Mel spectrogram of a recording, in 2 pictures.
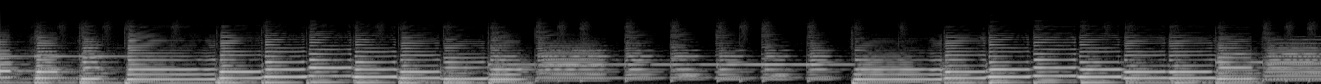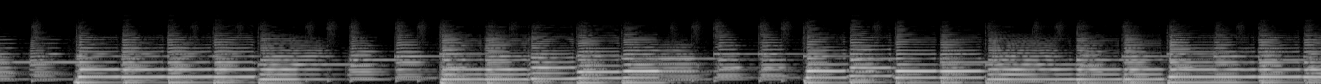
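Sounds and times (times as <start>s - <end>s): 
loud rock tenor saxophone: 0.0s - 26.4s.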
